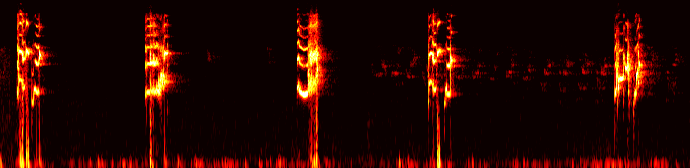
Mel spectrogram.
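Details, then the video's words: Lovebird, played to stir a quiet bird to sing, gives harsh shrill screeches spaced about every one and a half seconds, with soft high twitter between and faint low rustling. "lovebirdmu loyo malas bunyi jadi gacor ngekek panjang seketika dengan pancingan ini"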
